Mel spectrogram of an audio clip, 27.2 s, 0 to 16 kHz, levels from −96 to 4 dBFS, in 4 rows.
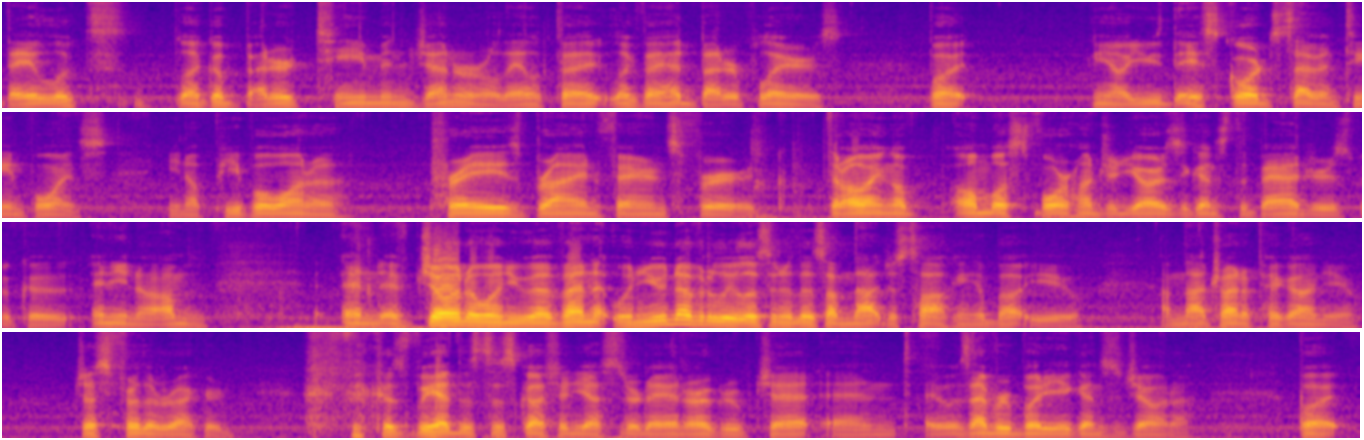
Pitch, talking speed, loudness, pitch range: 90 Hz, 205 wpm, -19 LUFS, 80-100 Hz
